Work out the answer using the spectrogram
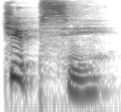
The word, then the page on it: gypsy: British English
